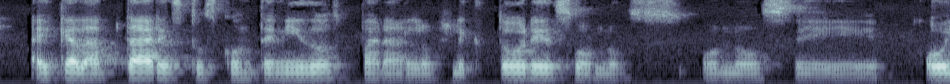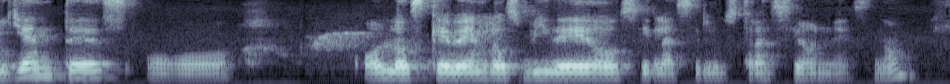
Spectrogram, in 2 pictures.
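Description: A dark, mellow tone at a fairly slow pace. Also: woman. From Bolivia. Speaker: podcast host. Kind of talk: interview.

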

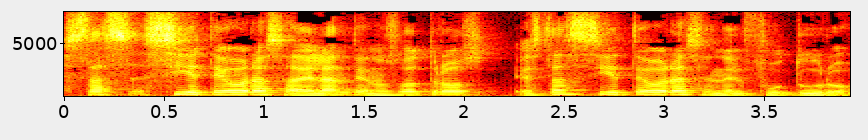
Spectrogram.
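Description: This man talks fairly slowly, his intonation lively. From Peru, Lima. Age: 20s. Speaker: motocross racer and podcast host. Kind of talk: casual livestream chat reading viewer comments. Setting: Facebook live stream recorded as podcast, home microphone.

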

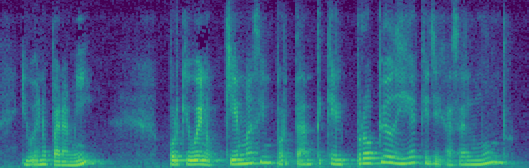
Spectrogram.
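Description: Her voice is fairly high and somewhat breathy, with a dark, mellow tone. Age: 30s. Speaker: mother. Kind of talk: testimony.

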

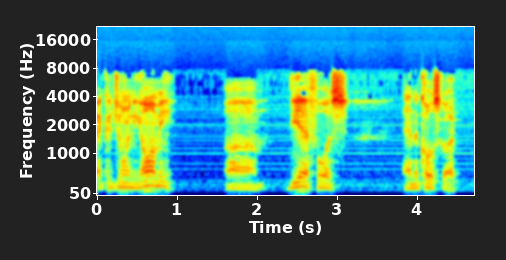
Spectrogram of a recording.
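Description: The speaker is a man. He has an American accent. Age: 30s. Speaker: podcaster and navy veteran. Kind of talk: personal monologue. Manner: halting.

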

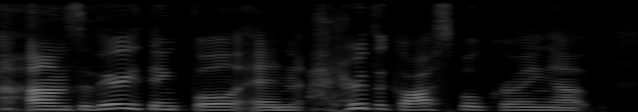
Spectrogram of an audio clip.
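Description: A woman with an American accent, fairly high in pitch with ordinary pitch variation, on a very clean recording with a silent background. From Knoxville, Tennessee. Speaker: middle school ministry leader. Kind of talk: casual chat.

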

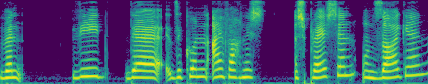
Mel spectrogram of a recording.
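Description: A woman with a Persian accent speaks at a fairly slow pace and a high pitch in a very clean recording with a silent background. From Iran. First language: Persian (speaking German). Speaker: trainee dental assistant. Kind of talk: interview. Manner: halting.

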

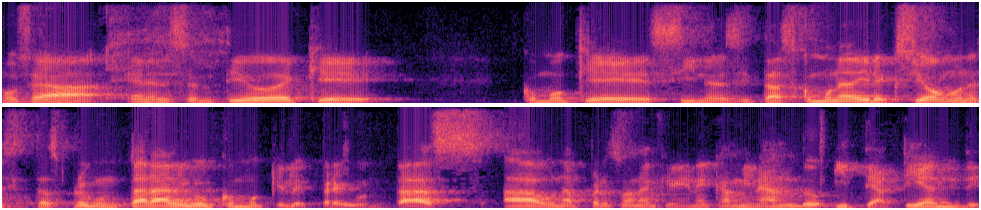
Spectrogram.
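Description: Quiet background behind a man speaking at a moderate pace. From Costa Rica. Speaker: musician. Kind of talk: casual chat.

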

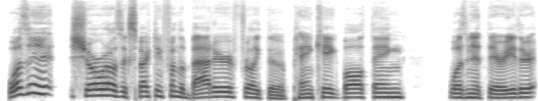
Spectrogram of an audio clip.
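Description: In a dry, close sound with no echo, a man with a plain, everyday voice talks at a moderate pace, fairly high pitch, and lively intonation. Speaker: podcast co-host. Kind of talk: casual chat among friends. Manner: joking, laughs often.

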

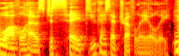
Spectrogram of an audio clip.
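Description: His accent is American. The man keeps a moderate pace. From US Midwest (St. Louis). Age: 40s. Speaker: comedian. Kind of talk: casual chat.

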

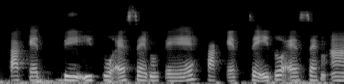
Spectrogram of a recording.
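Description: The speaker is a woman. Her pitch is medium. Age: 30s. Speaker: prison education staff. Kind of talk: interview. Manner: hesitant with fillers.

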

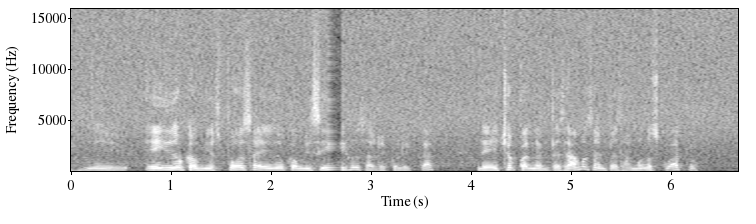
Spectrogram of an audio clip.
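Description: His voice is fairly high, with ordinary pitch variation. The man talks fairly quickly. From Costa Rica, Cartago. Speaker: environmental campaigner and football fan. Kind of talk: interview. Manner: halting, many fillers.

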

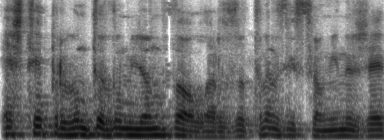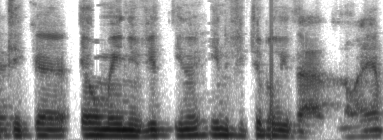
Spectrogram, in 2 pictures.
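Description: A man with a northern Portuguese accent speaks at a fairly quick pace with hardly any pauses. His dark, mellow tone shows big swings in loudness. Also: medium pitch for a man, fairly even intonation. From northern Portugal, Barcelos. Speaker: chemical engineer and sales executive. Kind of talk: interview. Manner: hesitant with repetitions.

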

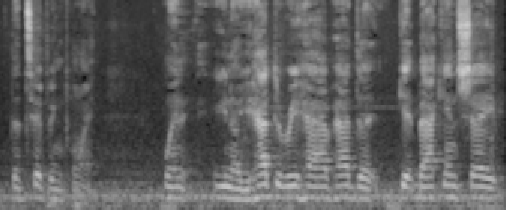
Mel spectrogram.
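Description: There is noticeable background noise. Over it comes a man's voice, fairly high in pitch. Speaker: podcast host. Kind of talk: casual chat. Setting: cigar lounge. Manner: animated.

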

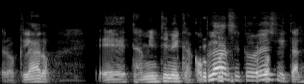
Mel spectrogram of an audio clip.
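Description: Very wide pitch swings run through what a man says. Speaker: student and football fan. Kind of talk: casual chat.

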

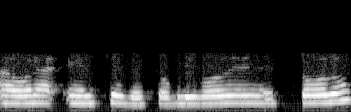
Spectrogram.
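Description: Flat, monotone intonation from a woman pitched fairly high. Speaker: caller. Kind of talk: phone call advice. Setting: phone call. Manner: hesitant. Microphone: too far from the phone.

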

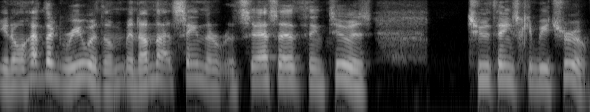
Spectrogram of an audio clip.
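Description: A man talks at a very fast pace. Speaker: podcast host. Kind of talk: casual chat. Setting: live online stream. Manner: relaxed, joking.

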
